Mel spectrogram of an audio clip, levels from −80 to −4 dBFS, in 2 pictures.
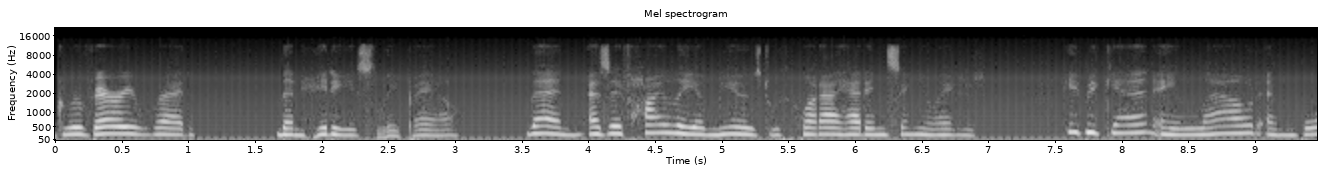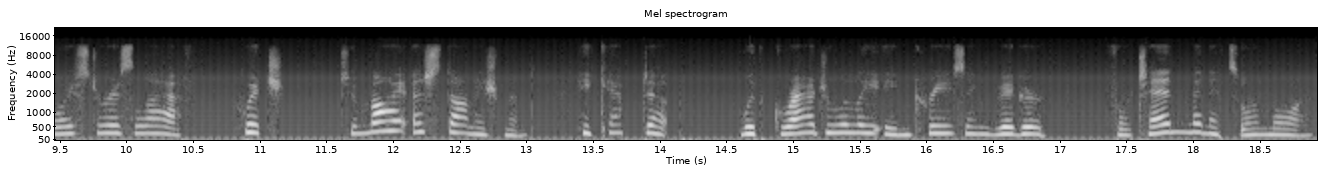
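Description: From start to finish the speech sits over a mains buzz tied to a 50 Hz supply, fairly prominent at roughly 15 dB below the speech. Sharp switching spikes, of the kind a dimmer, rectifier or unshielded cable lets in, arrive twice per cycle, so the buzz repeats 100 times a second with harmonics reaching several kHz. This gives it a steady, raspy edge, unlike a plain hum, which stays a smooth, low, near-pure tone.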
